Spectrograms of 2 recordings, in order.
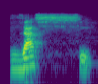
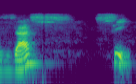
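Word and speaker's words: ざっし: Jadi dibacanya seperti zashi. Jadi zashi.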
